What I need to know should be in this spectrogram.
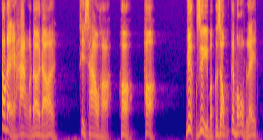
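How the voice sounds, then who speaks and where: A man's voice: a little high, big pitch swings, normal speed, sharp tone, no echo, studio quality, pitched above the performer's own voice, heavily acted. A man voicing a brash, effeminate male corn seller at a market who shrilly taunts a rival vendor. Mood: taunting.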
